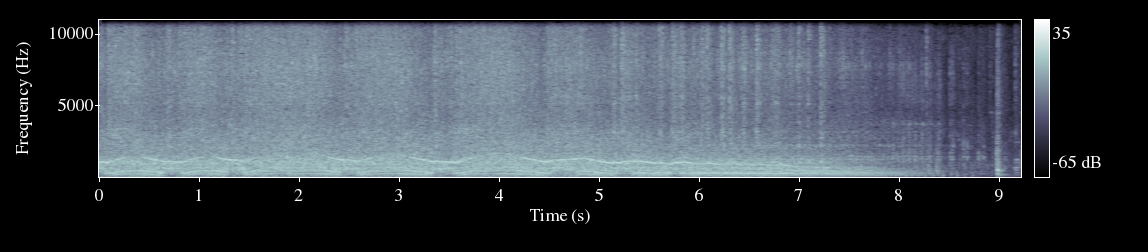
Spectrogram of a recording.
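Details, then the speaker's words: Two-year-old Echo PB-755ST two-stroke backpack blower that bogs under throttle. Revs surge and sag about twice a second, never holding speed, then fade and die. It is running on funky-smelling fuel. "i sold it to this guy brand new in the box two years ago and it's here for a runs but bogs down when we apply throttle"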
